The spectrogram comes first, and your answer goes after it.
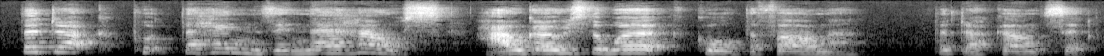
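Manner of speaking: lively picture-book reading aloud; story narration. A narrator's reading. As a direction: read it to children with relish.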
